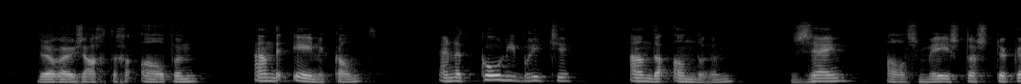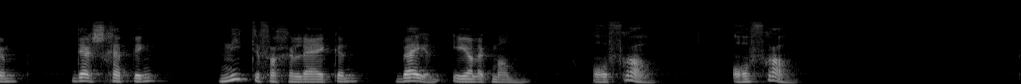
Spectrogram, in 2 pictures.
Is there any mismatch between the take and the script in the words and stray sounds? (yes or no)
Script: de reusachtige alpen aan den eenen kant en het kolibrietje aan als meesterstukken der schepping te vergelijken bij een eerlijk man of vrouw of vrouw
yes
